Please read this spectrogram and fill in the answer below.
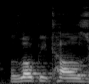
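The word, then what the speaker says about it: L'Hôpital: spelled this way and it looks like it says well hospital but it was originally l'hopital's rule has a little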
